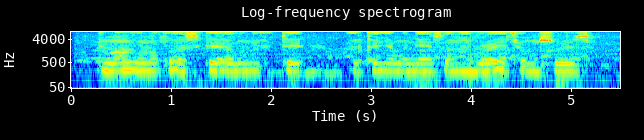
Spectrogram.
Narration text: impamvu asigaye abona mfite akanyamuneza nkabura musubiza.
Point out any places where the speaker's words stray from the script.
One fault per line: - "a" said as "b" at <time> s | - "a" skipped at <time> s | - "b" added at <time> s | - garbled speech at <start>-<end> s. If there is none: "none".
- "nuko" added at 0.8 s
- "icyo" added at 4.3 s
